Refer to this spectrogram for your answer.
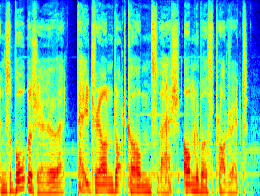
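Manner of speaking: low, deep British orator accent. Plugging the show's Patreon as if in a wartime speech, use a Churchill accent. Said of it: "very hard words to say in a Churchill accent".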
